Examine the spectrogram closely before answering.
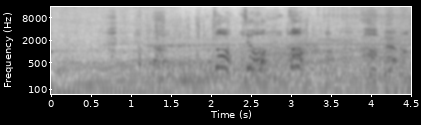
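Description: A young man urges someone on, shouting.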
